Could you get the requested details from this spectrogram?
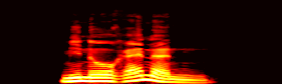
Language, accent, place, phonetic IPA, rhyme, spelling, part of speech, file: German, Germany, Berlin, [minoˈʁɛnən], -ɛnən, minorennen, adjective, De-minorennen.ogg
- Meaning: inflection of minorenn: 1. strong genitive masculine/neuter singular 2. weak/mixed genitive/dative all-gender singular 3. strong/weak/mixed accusative masculine singular 4. strong dative plural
